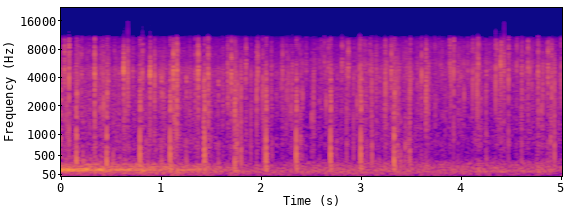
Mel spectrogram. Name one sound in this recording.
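Footsteps tap on a stone floor in an echoing hall.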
